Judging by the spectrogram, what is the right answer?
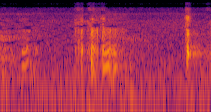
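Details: A hiccup: one sharp, abrupt gulp-like sound among a few soft bursts in a quiet room, recorded on a Flip Video camcorder.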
